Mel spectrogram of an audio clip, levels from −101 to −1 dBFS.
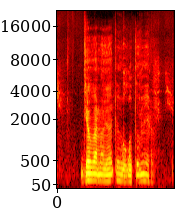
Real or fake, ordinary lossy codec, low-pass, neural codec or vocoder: fake; none; none; codec, 44.1 kHz, 1.7 kbps, Pupu-Codec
